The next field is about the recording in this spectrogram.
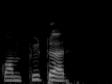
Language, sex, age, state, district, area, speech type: Santali, male, 30-45, West Bengal, Paschim Bardhaman, rural, spontaneous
